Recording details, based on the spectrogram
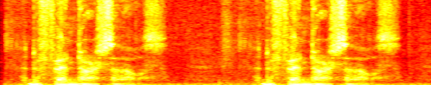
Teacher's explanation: ourselves and the S at the end is voiced ourselves ourselves since these are all statements notice the downward intonation right at the end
